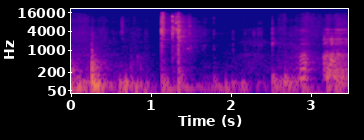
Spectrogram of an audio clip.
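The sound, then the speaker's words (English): A beer being cracked open: a sharp metallic snap and short hiss stand out amid light clinking and handling noises, with a softer rustle near the end. “Cool, let's crack it open.”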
